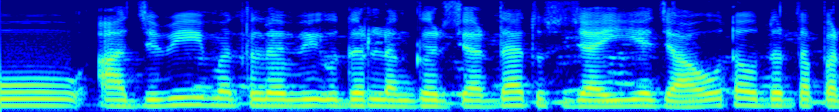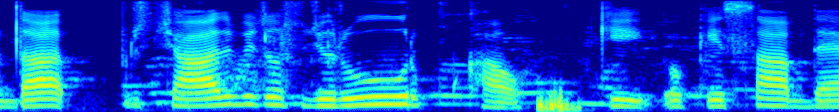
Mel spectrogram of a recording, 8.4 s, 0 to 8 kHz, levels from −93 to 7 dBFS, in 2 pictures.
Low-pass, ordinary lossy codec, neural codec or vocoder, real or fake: none; none; none; real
